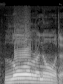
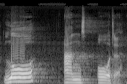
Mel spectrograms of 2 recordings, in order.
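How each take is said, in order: First: An R sound links law to and. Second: No R sound links law to and.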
